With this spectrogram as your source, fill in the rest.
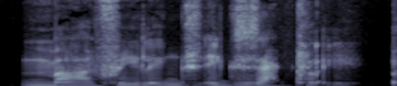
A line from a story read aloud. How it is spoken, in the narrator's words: purred the bursar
